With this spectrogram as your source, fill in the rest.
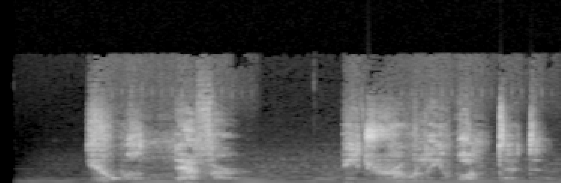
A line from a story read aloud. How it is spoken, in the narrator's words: leans in close and whispers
